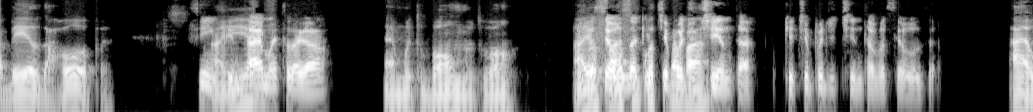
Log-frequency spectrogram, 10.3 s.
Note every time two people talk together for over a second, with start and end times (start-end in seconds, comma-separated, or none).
5.7-7.1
